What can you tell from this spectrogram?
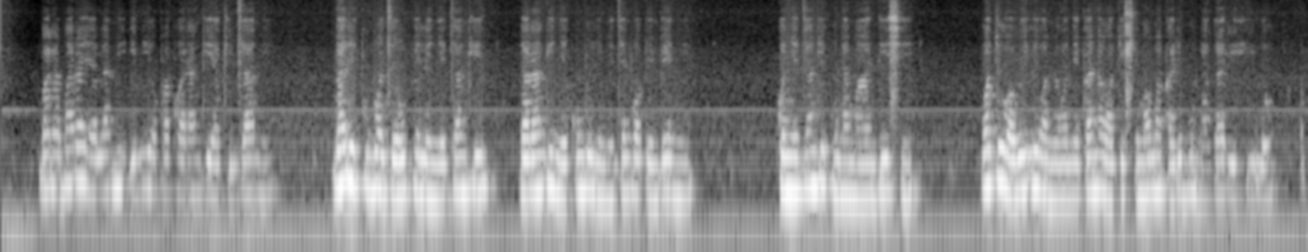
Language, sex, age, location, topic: Swahili, female, 18-24, Kisii, health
